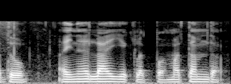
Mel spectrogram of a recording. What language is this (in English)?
Manipuri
